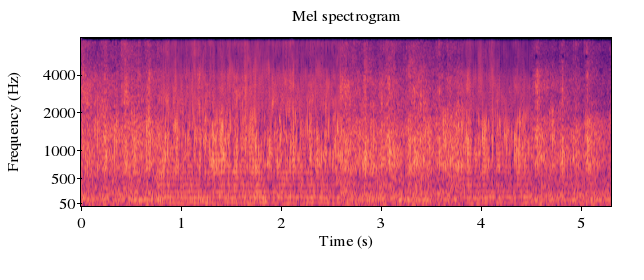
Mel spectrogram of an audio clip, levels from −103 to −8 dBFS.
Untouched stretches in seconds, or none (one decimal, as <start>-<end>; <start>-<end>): 0.0-0.8; 2.6-3.8; 4.5-5.3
